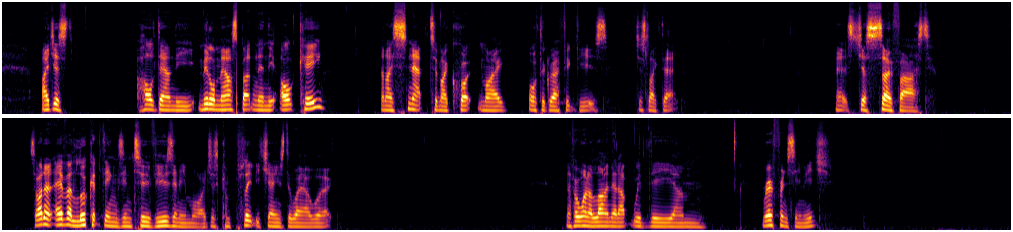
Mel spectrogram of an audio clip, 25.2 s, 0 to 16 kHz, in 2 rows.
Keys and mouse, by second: 1.7-4.6 middle drag, 5.1-6.4 middle drag, 6.6-7.9 middle drag, 8.0-9.3 middle drag, 9.7-11.1 middle drag, 11.3-12.6 middle drag, 15.1 middle click, 16.6 middle click, 17.7-19.2 middle drag, 20.5 shift+middle click, 24.4-25.2 drag.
